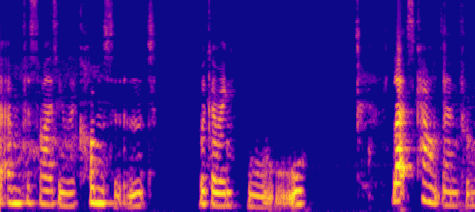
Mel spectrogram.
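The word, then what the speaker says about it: 五: And number 5 is pronounced woo, woo. So again, we don't really have a similar pronunciation. It's a bit like if you made the noise of an owl, to wit, to woo, woo, but it's really woo, woo.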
